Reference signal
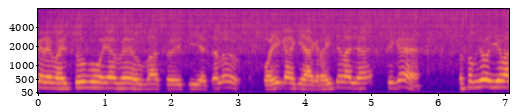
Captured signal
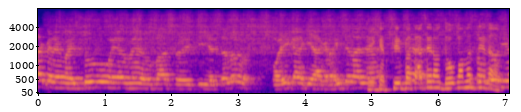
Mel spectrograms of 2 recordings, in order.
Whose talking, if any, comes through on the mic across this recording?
both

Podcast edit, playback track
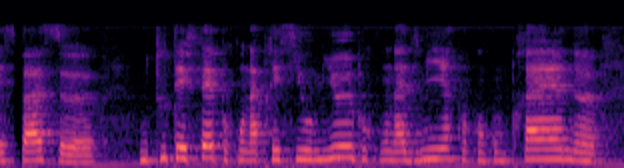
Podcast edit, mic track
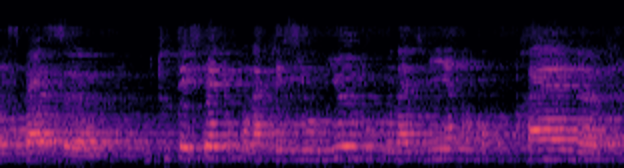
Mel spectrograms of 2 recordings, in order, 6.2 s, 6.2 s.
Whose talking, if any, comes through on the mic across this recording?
echo only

